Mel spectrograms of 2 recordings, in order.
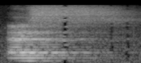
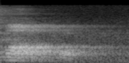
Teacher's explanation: Sin has extended. It's very soft to go on, to extend. But the ta, you cannot extend. It's just ta.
